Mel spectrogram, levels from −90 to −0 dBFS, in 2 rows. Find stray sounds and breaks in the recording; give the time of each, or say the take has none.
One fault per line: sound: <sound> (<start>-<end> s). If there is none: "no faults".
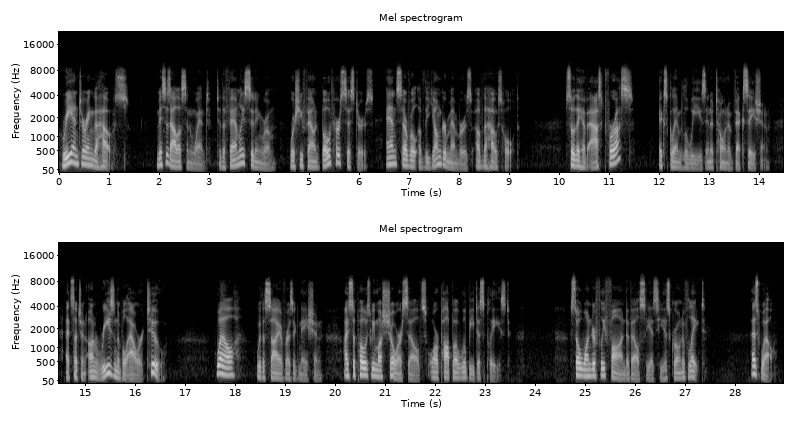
no faults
